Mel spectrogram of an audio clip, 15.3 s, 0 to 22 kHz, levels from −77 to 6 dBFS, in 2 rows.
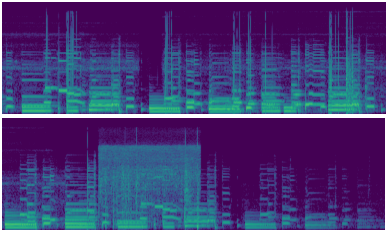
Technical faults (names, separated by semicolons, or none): integer overflow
